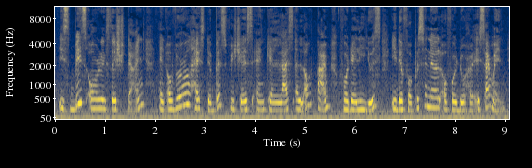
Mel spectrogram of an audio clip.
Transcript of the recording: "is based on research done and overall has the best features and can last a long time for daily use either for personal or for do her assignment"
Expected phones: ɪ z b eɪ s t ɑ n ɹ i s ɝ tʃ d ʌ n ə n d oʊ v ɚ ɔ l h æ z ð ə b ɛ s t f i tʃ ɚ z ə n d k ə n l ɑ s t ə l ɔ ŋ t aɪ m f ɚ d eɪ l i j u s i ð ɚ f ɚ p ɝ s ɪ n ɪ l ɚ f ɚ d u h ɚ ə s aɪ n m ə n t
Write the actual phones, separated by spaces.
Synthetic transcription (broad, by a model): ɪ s b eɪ s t ɑ n ɹ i s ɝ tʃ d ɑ n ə n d oʊ v ɚ ɔ l h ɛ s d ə b ɛ s t f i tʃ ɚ s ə n k ə n l ɑ s t ə l ɔ ŋ t aɪ m f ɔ d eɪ l i j u s i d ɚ f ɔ p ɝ s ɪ n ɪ l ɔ f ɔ d u h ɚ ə s aɪ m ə n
